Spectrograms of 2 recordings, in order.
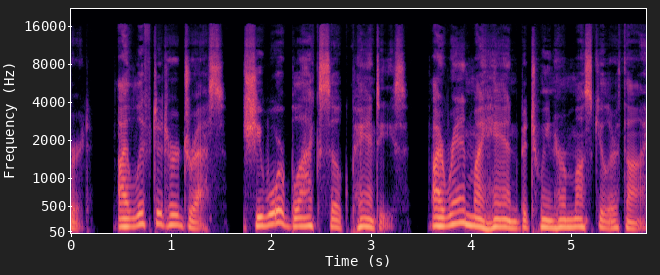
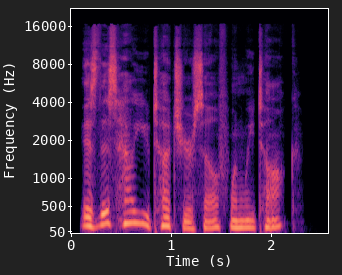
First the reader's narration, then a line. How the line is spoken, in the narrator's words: I asked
